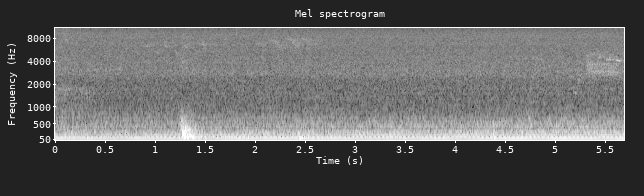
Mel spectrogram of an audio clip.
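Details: Steady low hum and faint hiss with one brief knock, and no animal calls heard.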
